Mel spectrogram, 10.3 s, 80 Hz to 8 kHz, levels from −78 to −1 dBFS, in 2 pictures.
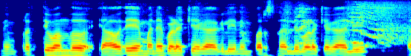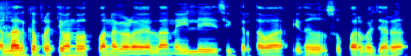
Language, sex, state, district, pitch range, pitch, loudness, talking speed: Kannada, male, Karnataka, Bijapur, 110-120 Hz, 115 Hz, -21 LUFS, 110 wpm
